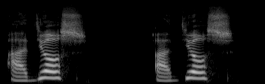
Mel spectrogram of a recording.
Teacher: hear how i'm saying the o s part a little bit louder than the beginning part of the word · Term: stress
